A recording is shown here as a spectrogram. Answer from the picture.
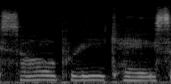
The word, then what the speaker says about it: Sobrique: I was like, Sobrique, That's right.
